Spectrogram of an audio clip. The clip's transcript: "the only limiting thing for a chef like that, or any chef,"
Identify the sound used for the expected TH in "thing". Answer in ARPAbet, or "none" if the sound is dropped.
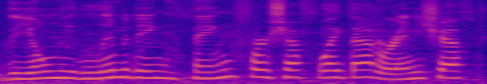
TH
